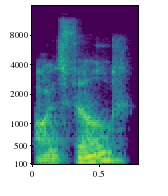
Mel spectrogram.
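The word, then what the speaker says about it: Eidsvold: And on my grandfather's side, he was born at Eidsveld. Ricky, you nailed that pronunciation.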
